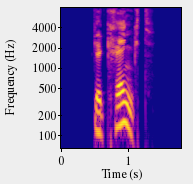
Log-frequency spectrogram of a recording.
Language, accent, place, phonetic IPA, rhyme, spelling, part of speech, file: German, Germany, Berlin, [ɡəˈkʁɛŋkt], -ɛŋkt, gekränkt, verb, De-gekränkt.ogg
- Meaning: past participle of kränken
